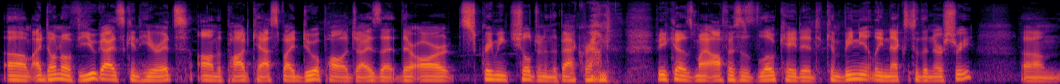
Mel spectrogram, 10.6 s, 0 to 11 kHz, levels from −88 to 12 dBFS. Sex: male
